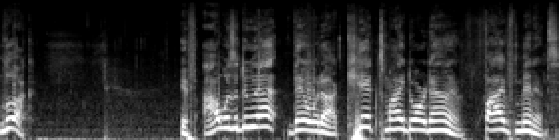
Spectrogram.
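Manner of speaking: heated, agitated outburst. Venting to the audience about a recent event, getting heated. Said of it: "I'm getting a little heated right now".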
